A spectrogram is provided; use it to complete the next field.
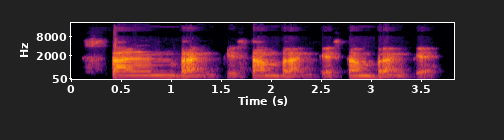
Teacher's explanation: Predomina no ese toque con los alvéolos dentales, sino los labios que se tocan.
